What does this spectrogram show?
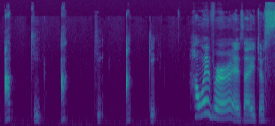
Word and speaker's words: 악기: What happens is this becomes 끼. So we don't pronounce it like 악기.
